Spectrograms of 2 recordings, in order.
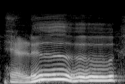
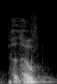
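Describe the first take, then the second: First: It is said in a put-on 1940s madam voice. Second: It is said in his own nervous voice.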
